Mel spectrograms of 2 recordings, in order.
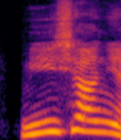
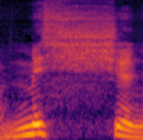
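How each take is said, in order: First: The middle consonant is a plain, short sh. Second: A slight s sound leads into the sh. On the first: The speaker calls it wrong. "미션이 아니라" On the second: The speaker calls it right. "시옷 받침 같은 소리가 살짝 들려야 돼요"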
